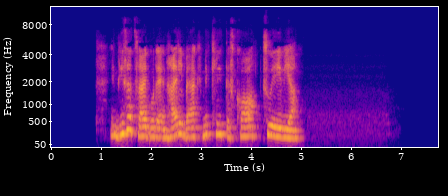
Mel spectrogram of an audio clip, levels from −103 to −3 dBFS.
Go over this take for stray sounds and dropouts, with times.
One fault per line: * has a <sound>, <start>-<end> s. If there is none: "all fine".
all fine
